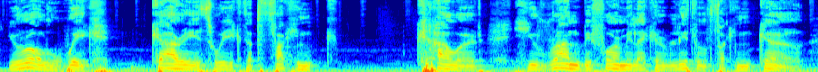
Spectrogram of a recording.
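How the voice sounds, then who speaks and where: Man playing a dark-voiced, menacing vampire. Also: medium pitch, breathy edge, soft background music, close to an everyday voice. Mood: taunting menace. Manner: halting, self-correcting, swearing, taunting. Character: menacing, foul-mouthed male vampire, cocky and vindictive. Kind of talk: in-character video game roleplay playthrough.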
